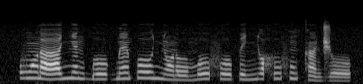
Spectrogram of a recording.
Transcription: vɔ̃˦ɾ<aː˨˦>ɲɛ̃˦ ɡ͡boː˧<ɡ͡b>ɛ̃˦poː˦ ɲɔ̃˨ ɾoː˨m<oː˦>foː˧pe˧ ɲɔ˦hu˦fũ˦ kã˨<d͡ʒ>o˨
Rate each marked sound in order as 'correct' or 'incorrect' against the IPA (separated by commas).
correct, correct, correct, correct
